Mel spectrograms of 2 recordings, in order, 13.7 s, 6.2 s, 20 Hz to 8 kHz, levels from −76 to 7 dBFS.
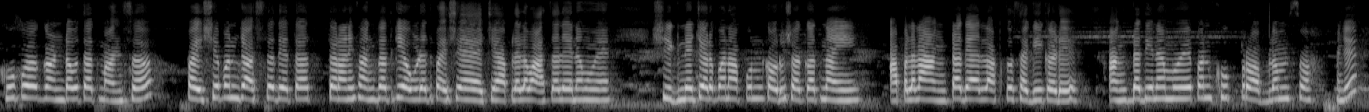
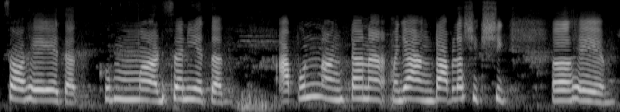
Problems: background sounds at intervals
